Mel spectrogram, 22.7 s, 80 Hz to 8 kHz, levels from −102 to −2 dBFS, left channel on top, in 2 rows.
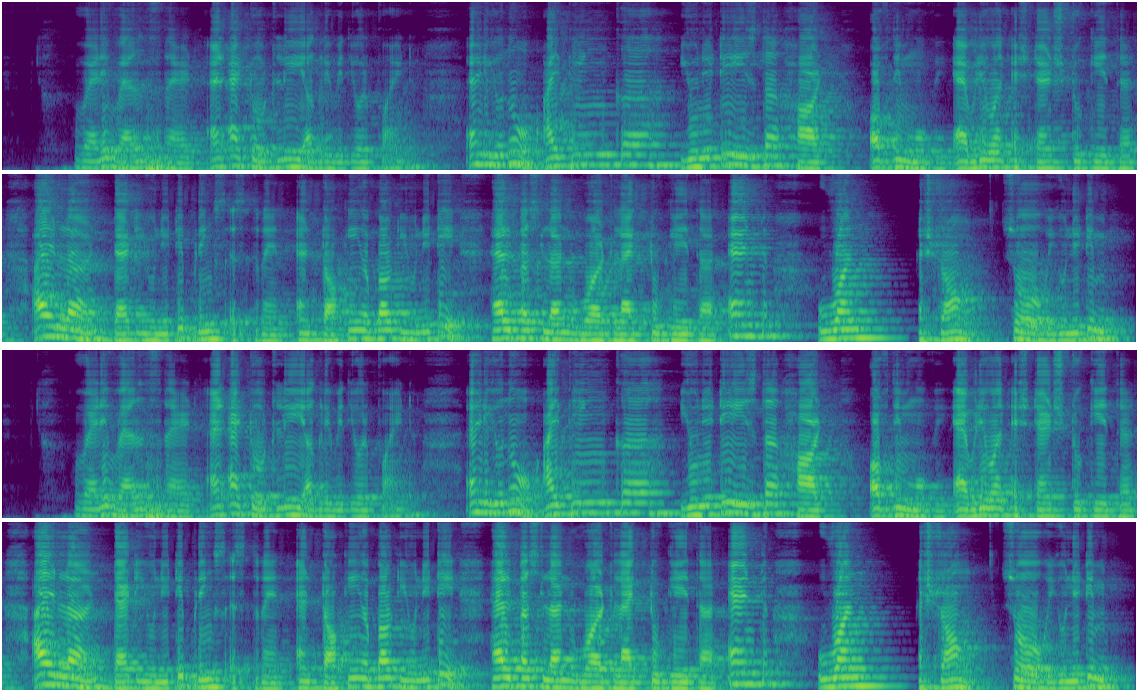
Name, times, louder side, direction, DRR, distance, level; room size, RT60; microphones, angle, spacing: voice 1, 0.7-4.1 4.7-8.2 8.7-20.0 20.5-21.1 21.4-22.4, right 1 dB, 25° right, 4 dB, 2.3 m, -26 dB
26.0 x 23.5 x 7.5 m, 0.81 s
head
